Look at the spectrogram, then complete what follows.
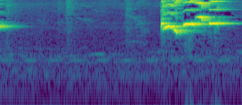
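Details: Orange-headed thrush lure song for stirring a bird that has stopped singing: the tail of a whistled note fades, a long pause with faint hum follows, then a loud, varied, warbling whistled phrase bursts in.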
